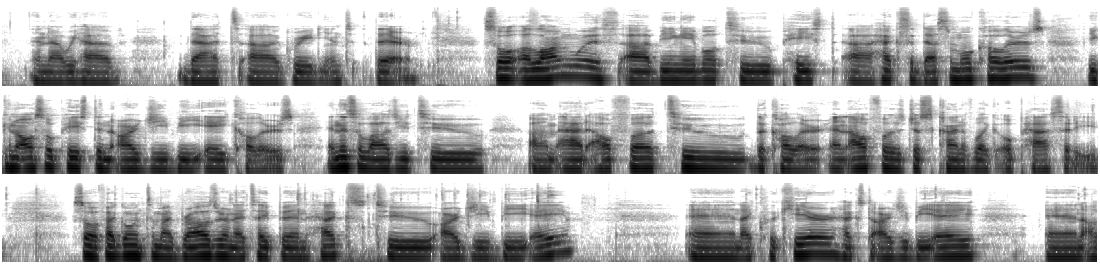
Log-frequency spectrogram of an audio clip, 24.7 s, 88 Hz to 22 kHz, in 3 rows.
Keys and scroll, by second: 18.4-20.7 typing.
